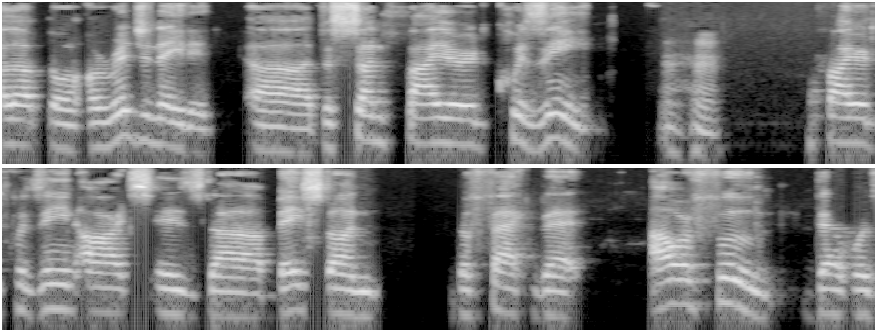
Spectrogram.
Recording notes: IG Live conversations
